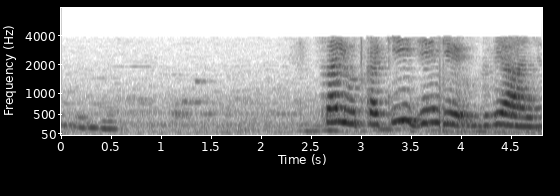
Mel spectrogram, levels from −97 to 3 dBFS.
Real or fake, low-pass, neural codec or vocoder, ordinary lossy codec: real; 7.2 kHz; none; AAC, 16 kbps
